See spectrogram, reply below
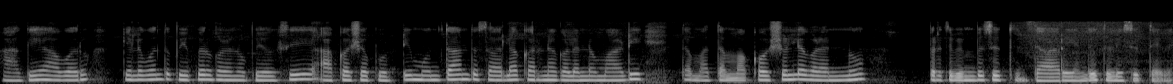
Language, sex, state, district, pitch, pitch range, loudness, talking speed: Kannada, female, Karnataka, Mysore, 200 Hz, 190-215 Hz, -27 LUFS, 75 wpm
